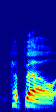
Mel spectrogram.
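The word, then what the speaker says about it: הבל: Try to say the word hebel. And when you do, pay attention to what you feel on your mouth. So say the word hebel. Did you feel it? If you're saying it right, you should feel a quick burst of breath on both your lips.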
